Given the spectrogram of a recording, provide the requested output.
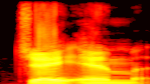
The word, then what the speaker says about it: JM: I'm JM Rhymes with Mayhem, Executive Director of Counterintelligence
